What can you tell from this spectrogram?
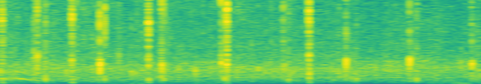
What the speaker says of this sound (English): Please, round of applause for Nate's team.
